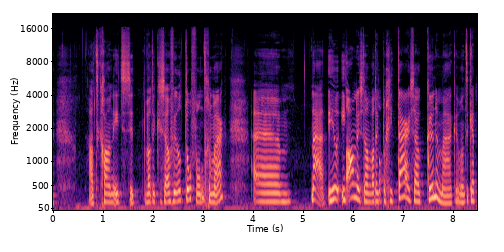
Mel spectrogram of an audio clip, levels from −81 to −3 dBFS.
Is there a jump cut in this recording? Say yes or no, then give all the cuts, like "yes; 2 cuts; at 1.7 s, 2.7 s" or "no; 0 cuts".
yes; 4 cuts; at 5.5 s, 5.9 s, 6.2 s, 6.5 s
